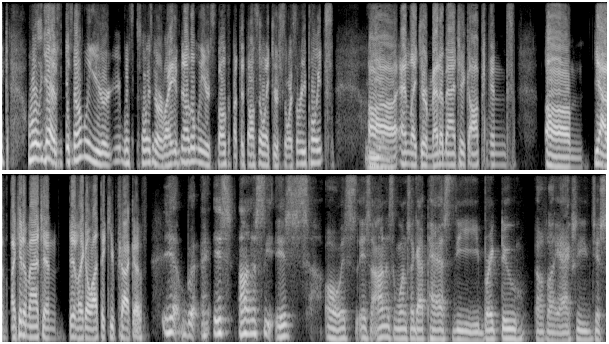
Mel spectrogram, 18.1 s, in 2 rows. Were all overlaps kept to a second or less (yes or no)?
yes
